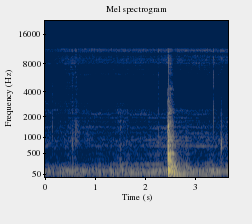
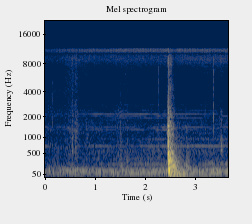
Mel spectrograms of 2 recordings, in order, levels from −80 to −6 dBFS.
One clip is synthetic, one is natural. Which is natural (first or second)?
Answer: second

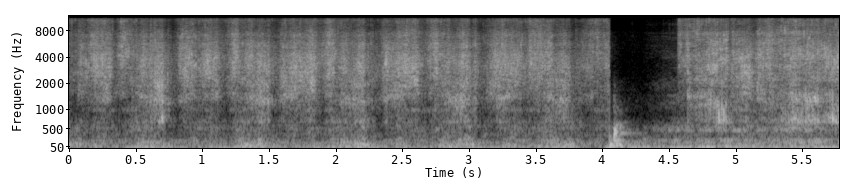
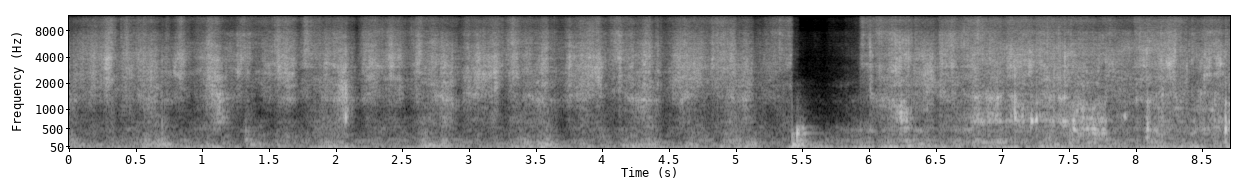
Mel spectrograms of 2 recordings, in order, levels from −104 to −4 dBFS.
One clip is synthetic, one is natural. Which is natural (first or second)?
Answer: first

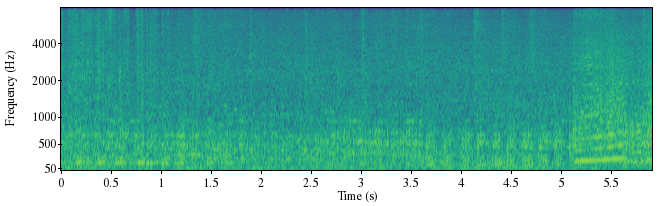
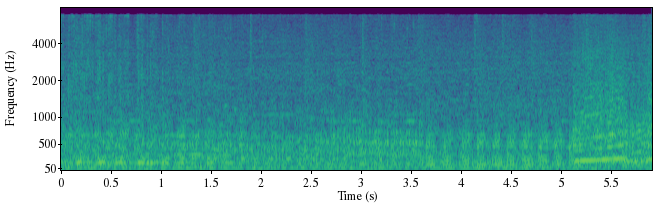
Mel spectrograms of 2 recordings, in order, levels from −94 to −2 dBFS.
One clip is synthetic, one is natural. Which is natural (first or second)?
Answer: second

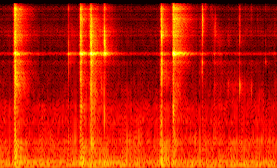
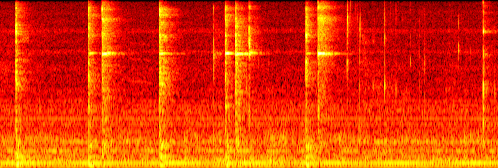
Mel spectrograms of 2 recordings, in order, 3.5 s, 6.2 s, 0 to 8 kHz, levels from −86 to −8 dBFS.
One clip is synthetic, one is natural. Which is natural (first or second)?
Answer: second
